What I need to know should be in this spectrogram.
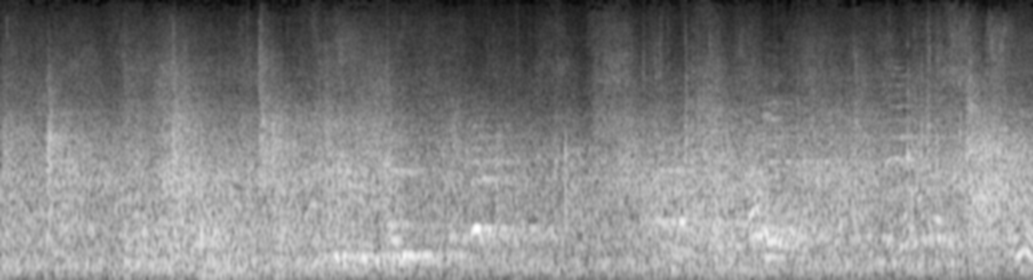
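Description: Hockey sticks clack against the puck.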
